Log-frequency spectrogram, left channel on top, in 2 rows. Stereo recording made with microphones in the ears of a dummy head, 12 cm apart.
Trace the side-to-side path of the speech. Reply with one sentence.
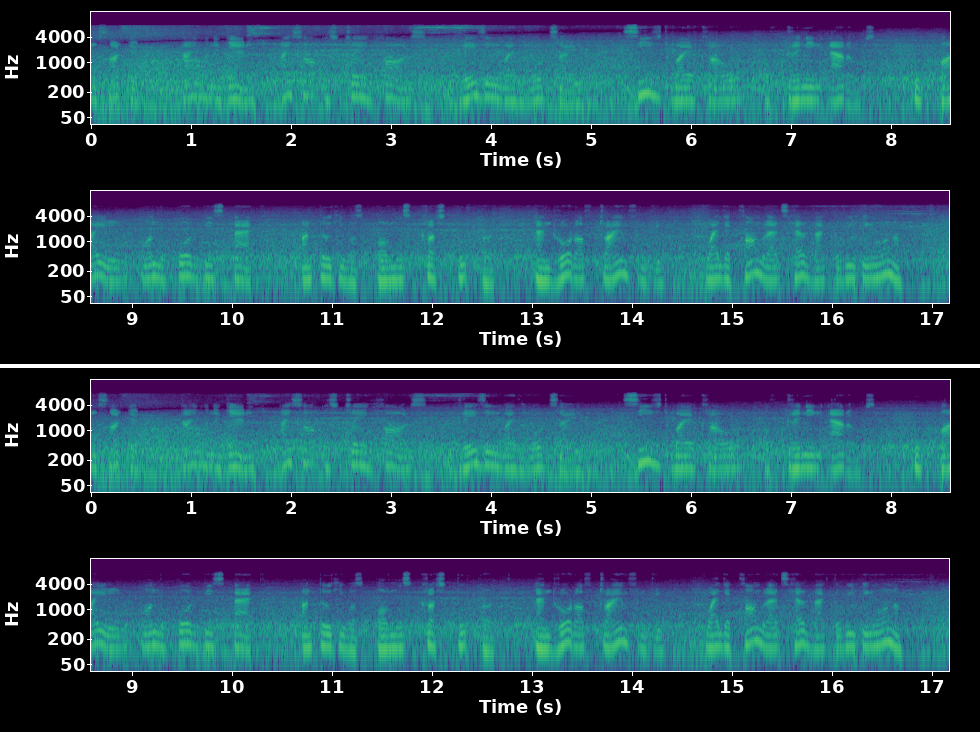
You can hear the speech stay put.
